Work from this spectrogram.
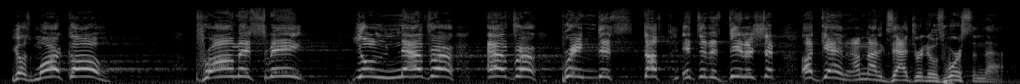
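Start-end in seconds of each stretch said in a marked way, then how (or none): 0.4-8.5 high-pitched screaming with words dragged out slowly. Retelling how a man at work screamed at him: imitating a boss screaming. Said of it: "He is screaming".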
